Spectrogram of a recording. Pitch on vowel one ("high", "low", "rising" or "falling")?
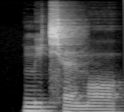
falling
